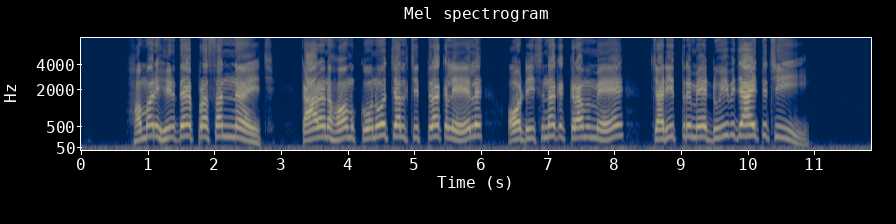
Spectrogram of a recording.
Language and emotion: Maithili, happy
